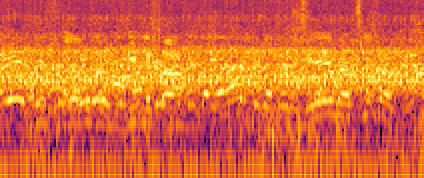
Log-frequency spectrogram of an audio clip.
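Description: Faint voices talking in the background over a steady rumble and hiss.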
